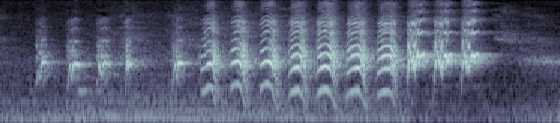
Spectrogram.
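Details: Javan myna singing, recorded for use as a lure: a fast run of short whistled notes that builds into about a dozen looping, downward-sweeping phrases, each rising slightly at the end, close together and bright.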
